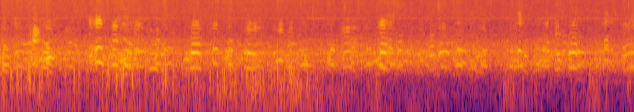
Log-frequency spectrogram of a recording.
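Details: Wild geese calling in a noisy chorus of overlapping honks, with low rumbling background noise strongest in the first half.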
